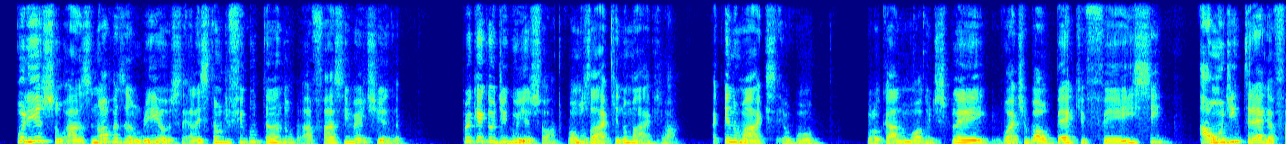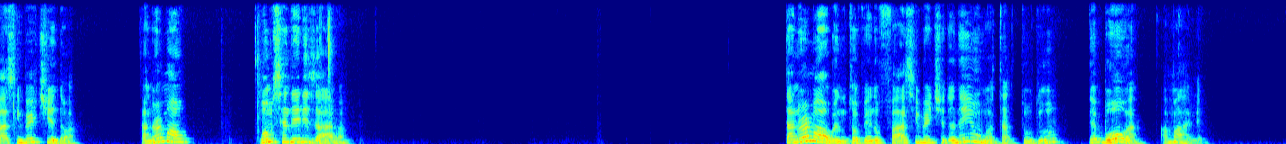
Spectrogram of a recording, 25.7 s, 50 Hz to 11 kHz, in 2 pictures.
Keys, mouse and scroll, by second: 5.6 alt+middle click, 6.3 alt+middle click, 7.0 alt+click, 9.0 alt+click, 11.0 click, 13.1-15.5 alt+middle drag, 15.6 alt+middle click, 16.0 F9, 22.3 scroll up 2, 23.1 scroll down 2, 24.3 click.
